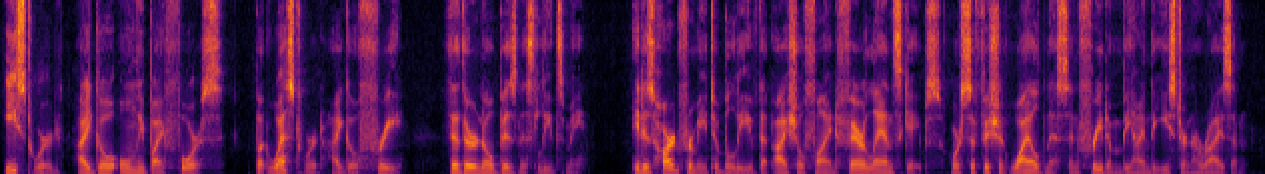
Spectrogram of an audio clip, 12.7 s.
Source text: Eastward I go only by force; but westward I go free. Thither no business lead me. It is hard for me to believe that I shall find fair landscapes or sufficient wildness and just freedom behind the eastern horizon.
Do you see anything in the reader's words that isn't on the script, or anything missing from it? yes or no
yes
